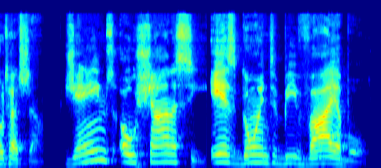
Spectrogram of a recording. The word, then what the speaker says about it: O'Shaughnessy: James O'Shag Hennessy. Yes, I know it's pronounced O'Shaughnessy. It's James O'Shag Hennessy for me.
